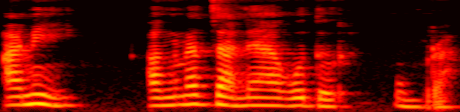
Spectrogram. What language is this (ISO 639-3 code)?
mar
